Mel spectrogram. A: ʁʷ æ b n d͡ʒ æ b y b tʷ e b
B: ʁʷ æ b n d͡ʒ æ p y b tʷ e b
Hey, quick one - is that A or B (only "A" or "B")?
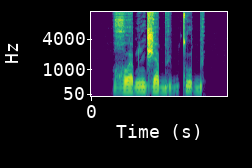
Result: A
